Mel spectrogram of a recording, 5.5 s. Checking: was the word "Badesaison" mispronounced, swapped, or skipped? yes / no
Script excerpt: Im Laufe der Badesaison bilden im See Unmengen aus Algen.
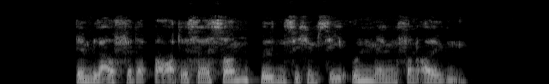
no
